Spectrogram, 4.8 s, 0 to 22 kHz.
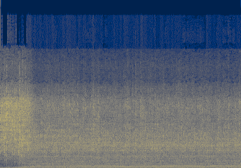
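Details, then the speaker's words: Early-80s G-Body Malibu 305 (5.0 L) small-block Chevy on a run stand, earlier HEI distributor fitted, carb sat about 20 years: revs up to a strained, flat note, barely reaching 5,000 rpm; weak top end. "It can barely get 5,000 RPMs. This is going to be a terrible race car to do."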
